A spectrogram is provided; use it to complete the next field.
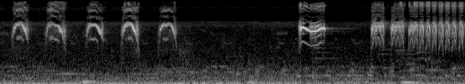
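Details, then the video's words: Sogon lure recording said to often sound cuit cuit: five evenly spaced, arched high chirps, a brief rising-falling whistle, then a fast high rattling trill. "Pancingan Sogon Agar Bunyi dan Emosi"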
